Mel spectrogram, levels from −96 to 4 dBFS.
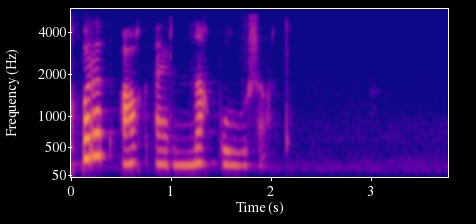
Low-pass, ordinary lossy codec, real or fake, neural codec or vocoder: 5.4 kHz; AAC, 48 kbps; real; none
